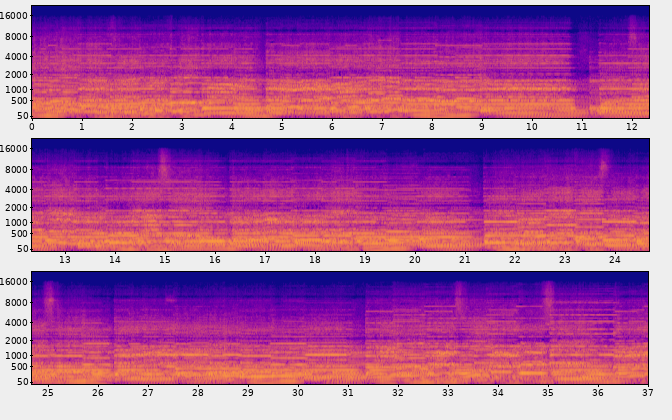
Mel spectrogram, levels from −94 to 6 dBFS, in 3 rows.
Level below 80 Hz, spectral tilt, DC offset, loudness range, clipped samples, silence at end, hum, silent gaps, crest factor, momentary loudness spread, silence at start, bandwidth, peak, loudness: -38 dBFS; -6 dB/octave; under 0.1%; 1 LU; under 0.1%; 0 s; none; none; 10 dB; 1 LU; 0 s; 14 kHz; -12 dBFS; -22 LUFS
